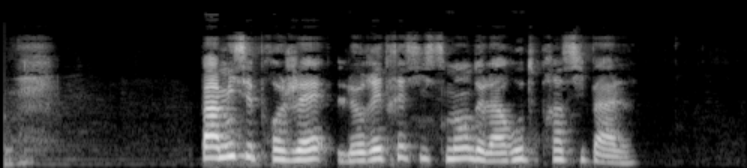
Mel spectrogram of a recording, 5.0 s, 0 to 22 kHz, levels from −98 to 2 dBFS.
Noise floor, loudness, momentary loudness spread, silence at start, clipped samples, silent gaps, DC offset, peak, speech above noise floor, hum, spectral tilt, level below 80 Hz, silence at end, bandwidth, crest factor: -78 dBFS; -19 LUFS; 18 LU; 0.05 s; under 0.1%; none; under 0.1%; -2 dBFS; 59 dB; none; -3.5 dB/octave; -70 dBFS; 0.75 s; 9.6 kHz; 20 dB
